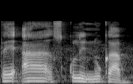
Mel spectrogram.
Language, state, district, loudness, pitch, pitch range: Kokborok, Tripura, Dhalai, -18 LUFS, 145 Hz, 125-150 Hz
